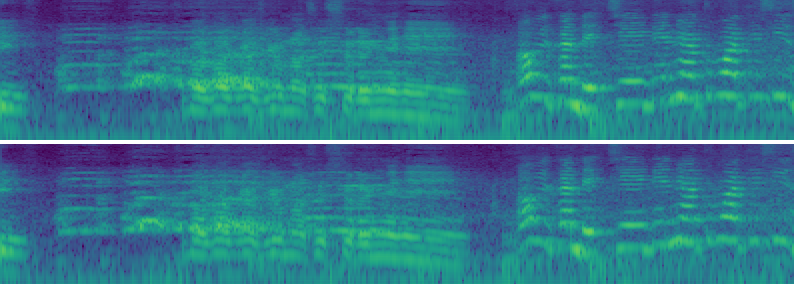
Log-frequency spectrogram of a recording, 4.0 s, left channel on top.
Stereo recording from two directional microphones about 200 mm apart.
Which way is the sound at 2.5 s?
25° left (ahead or behind).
